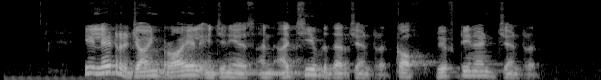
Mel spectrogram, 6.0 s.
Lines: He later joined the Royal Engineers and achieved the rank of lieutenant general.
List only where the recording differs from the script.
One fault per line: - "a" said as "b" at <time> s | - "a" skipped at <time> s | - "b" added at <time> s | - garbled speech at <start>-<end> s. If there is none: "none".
- "the" skipped at 1.7 s
- "rank" said as "general" at 3.5 s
